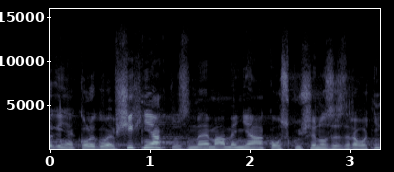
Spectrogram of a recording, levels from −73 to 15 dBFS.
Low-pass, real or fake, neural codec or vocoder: 14.4 kHz; real; none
